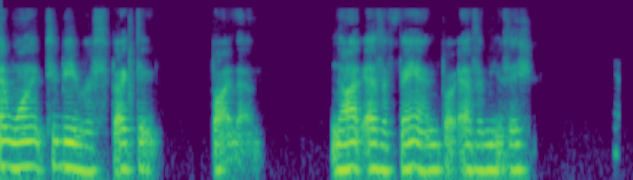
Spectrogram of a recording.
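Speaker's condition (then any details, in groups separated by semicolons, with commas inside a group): Cerebral palsy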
